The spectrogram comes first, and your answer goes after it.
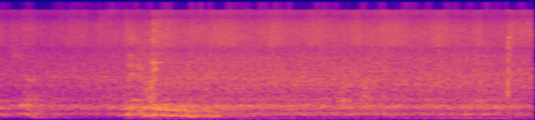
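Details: Swarm of honey bees droning during a primitive honey harvest from a wild hive by bushmen; a steady buzzing hum that grows louder near the second second, with faint voices nearby.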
